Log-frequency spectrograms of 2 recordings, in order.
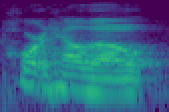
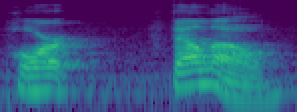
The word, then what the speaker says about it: Portello: port hello Cove huh oh not port hello poor fellow Cove course us dang Americans can never pronounce anything correctly I know it's okay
